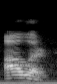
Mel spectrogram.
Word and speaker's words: hour: Karena mulainya bukan hour, bacanya enggak, tapi hour.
